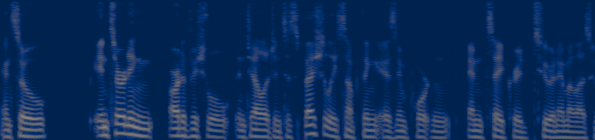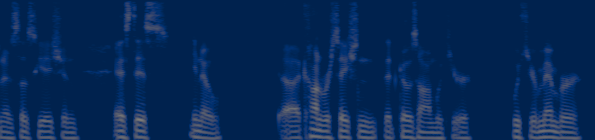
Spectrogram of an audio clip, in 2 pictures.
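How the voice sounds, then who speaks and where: Male podcast host, very low voice, dry studio sound, long searching questions. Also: fairly even intonation, brisk, darkish tone, no room sound. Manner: earnest, rambling questions with restarts. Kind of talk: casual podcast conversation.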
